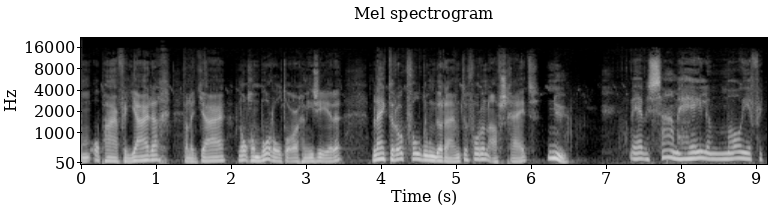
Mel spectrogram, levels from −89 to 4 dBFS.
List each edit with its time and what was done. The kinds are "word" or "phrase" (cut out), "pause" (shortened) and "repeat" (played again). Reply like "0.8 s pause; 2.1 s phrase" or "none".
1.3 s word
